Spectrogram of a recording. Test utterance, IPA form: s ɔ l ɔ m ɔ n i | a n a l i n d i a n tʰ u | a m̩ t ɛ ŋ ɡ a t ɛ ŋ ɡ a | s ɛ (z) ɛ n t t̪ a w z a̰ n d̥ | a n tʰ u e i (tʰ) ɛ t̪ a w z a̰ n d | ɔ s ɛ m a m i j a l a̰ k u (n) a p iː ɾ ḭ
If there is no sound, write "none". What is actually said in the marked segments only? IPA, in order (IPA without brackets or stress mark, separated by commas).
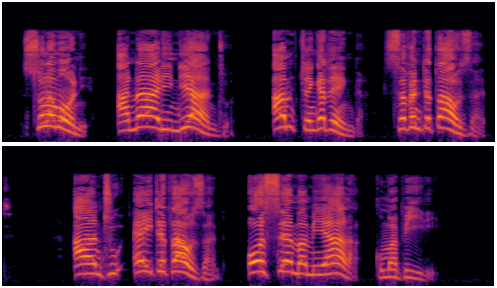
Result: v, t, m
